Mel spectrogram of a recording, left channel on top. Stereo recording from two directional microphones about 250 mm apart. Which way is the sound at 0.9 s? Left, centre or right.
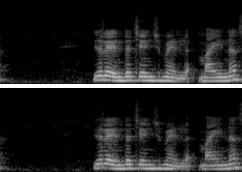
Left.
